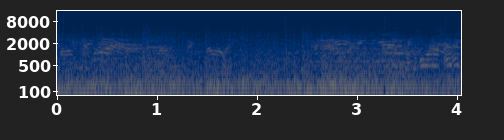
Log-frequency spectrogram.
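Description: Gunfire and artillery from a World War II strategy game, a steady rumbling barrage of distant shots and booms under radio-style voices and layered battle noise throughout.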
